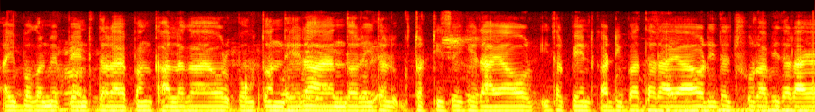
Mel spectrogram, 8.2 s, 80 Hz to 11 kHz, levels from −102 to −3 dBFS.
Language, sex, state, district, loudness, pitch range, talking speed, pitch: Hindi, male, Bihar, West Champaran, -19 LUFS, 125-130 Hz, 215 wpm, 130 Hz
